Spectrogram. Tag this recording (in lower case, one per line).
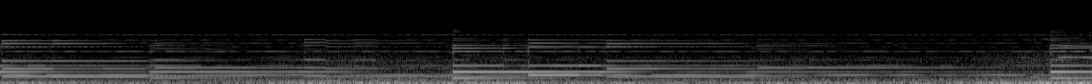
music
